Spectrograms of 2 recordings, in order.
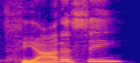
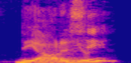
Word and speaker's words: theodicy: here I I've never is it theodicy is that how you pronounce it The Odyssey The Odyssey right the the struggle to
